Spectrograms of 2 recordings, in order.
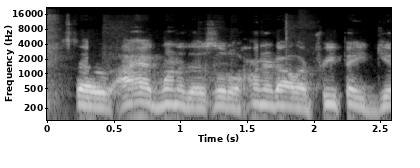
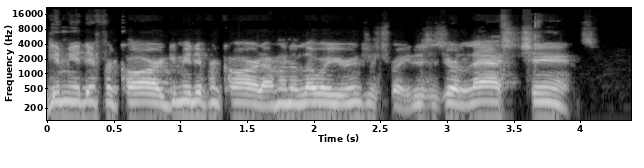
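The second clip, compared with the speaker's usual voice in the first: mock angry voice, pushing hard and insistent; 2 semitones higher than usual. Retelling a phone call with a caller who got mad: imitating a mad caller. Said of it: "he got so mad at me".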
